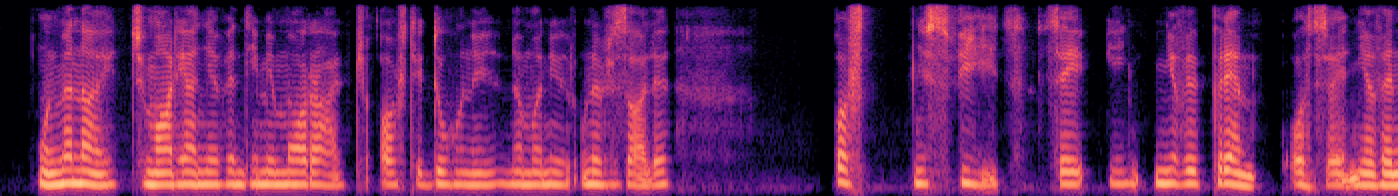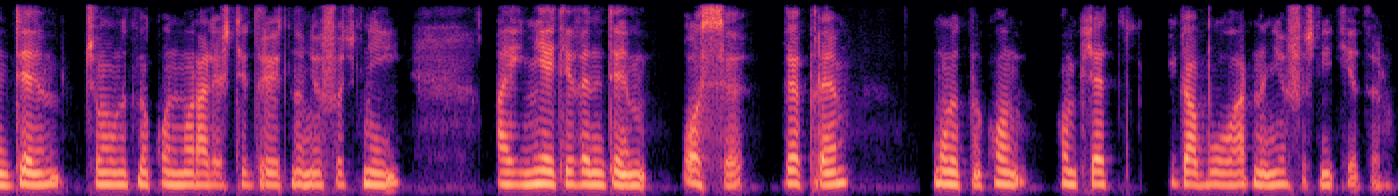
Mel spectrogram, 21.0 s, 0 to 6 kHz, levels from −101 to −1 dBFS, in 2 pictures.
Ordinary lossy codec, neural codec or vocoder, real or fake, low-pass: none; codec, 16 kHz, 4 kbps, FunCodec, trained on LibriTTS, 50 frames a second; fake; 5.4 kHz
